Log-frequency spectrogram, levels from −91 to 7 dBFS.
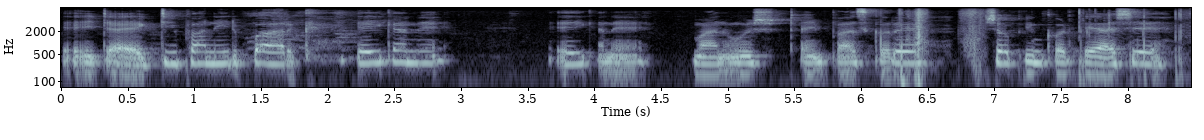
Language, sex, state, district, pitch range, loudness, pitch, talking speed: Bengali, female, Assam, Hailakandi, 285-315 Hz, -22 LUFS, 295 Hz, 90 wpm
